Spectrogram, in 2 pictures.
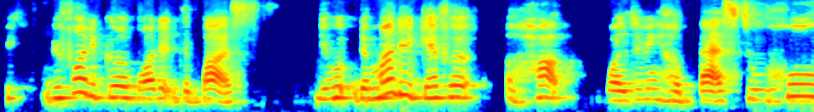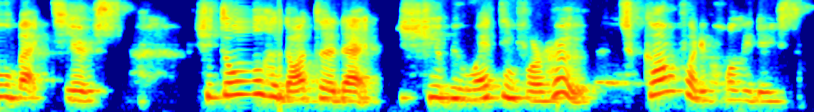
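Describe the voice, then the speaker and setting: A woman takes on the role of a storyteller telling sad ghost tales, reading dramatically in a high, a little mellow voice. Her sorrowful delivery is emotive and animated, if a little halting. The audio is muffled and low in fidelity.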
